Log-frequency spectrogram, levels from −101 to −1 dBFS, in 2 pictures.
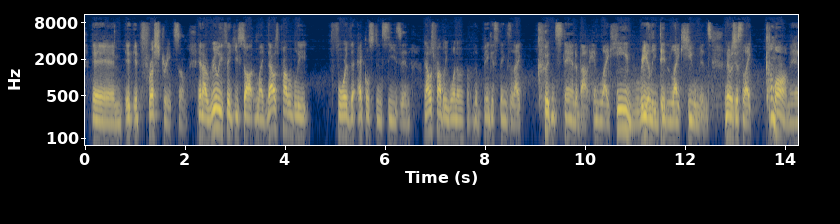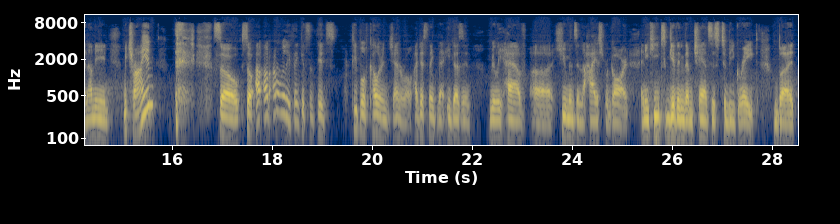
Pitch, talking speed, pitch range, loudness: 110 Hz, 185 wpm, 100-135 Hz, -26 LUFS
